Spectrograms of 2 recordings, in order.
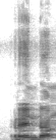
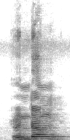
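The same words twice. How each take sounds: First: "rendang" with an open e as in bed, meaning leafy; rendang with e taling. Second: "Rendang" with a schwa in the first syllable. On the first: ("rendang" dengan e taling) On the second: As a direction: say "Rendang" with a weak e, for the dish. ("Rendang" dengan e pepet) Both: Shown as a demonstration. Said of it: "dengan sebutan yang berbeza".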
